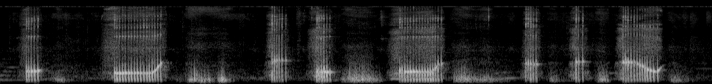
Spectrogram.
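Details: Pig giving a rapid series of short, harsh, noisy grunts and squeals, about a dozen bursts in seven seconds, some longer ones carrying a thin whining tone, in a quiet setting.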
